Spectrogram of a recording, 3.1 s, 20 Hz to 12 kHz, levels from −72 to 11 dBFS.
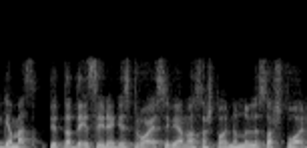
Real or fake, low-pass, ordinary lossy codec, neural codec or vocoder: fake; 7.2 kHz; AAC, 48 kbps; codec, 16 kHz, 1 kbps, X-Codec, HuBERT features, trained on LibriSpeech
